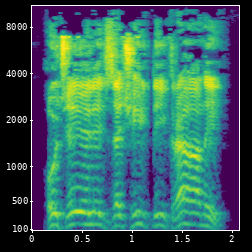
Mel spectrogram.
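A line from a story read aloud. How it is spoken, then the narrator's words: Roaring loudspeaker. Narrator (Russian): проревел динамик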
